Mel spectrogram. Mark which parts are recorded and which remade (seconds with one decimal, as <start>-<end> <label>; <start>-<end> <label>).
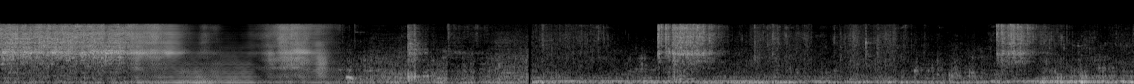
0.0-1.3 recorded; 1.3-3.4 remade; 3.4-11.3 recorded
